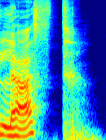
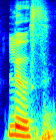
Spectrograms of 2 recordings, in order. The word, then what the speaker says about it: Luz: Luz, yes. It's yeah. Just, I say loser, but just take off ER. So Luz.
